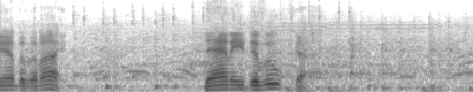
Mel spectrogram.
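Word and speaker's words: Dedbukaj: of the night Danny devooka my problem is that it's spelled d-e-d-b-u-k-a-j and uh your North American announcers are not really used to seeing the consonant combination of D followed by Avi Uka pulls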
